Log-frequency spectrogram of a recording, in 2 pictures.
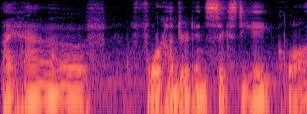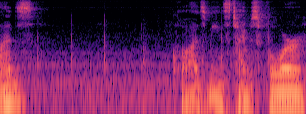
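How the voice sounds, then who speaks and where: The speech is very slow, with long, frequent pauses and ordinary pitch variation. Room echo can be heard. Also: man. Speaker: statistics instructor. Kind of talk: lecture.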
